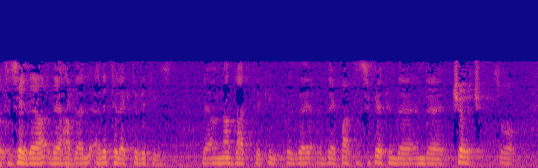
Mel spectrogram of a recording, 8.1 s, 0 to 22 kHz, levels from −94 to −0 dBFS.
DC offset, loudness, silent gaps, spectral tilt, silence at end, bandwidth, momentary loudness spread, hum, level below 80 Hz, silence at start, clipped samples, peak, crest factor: under 0.1%; -35 LUFS; none; -6 dB/octave; 0 s; 5 kHz; 12 LU; none; -54 dBFS; 0 s; under 0.1%; -14 dBFS; 22 dB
